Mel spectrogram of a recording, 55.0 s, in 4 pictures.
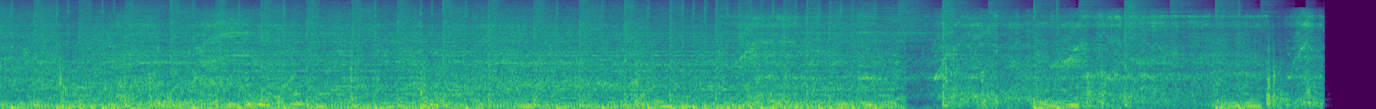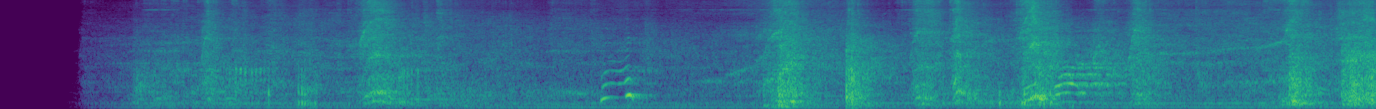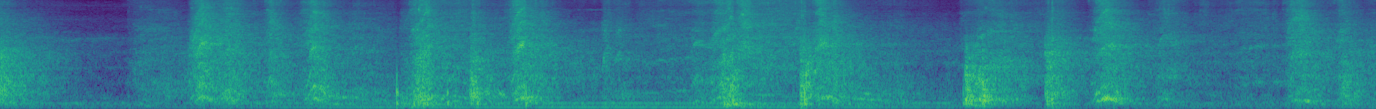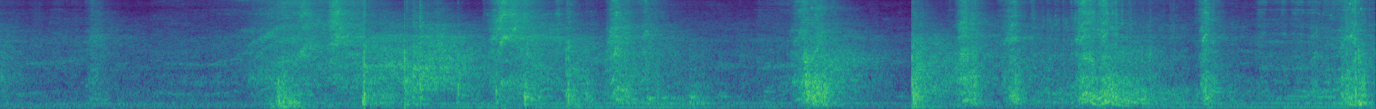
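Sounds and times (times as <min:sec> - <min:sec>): toy truck motor whirring: 0:14.6 - 0:19.8, 0:20.6 - 0:22.2, 0:22.8 - 0:44.9, 0:46.2 - 0:48.1, 0:50.8 - 0:55.0.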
